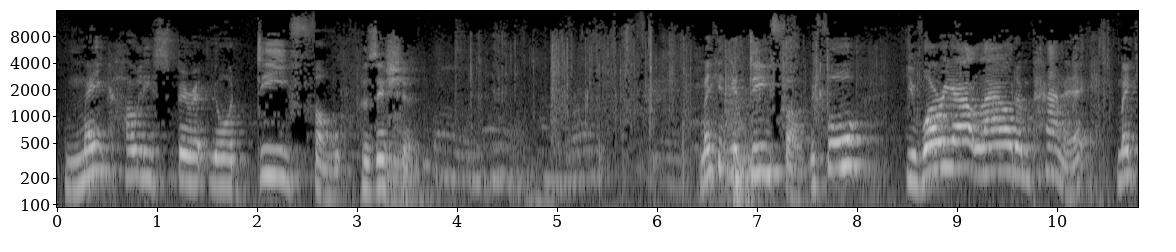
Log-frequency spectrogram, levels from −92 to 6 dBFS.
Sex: male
